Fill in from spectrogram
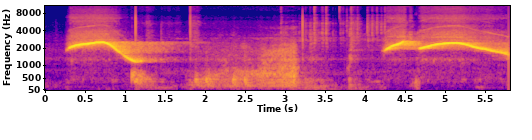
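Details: Common hill myna praised as a clever talker, giving a loud, pure slurred whistle that rises then falls, a pause of soft murmuring and rustling, then the same drawn-out whistle again.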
